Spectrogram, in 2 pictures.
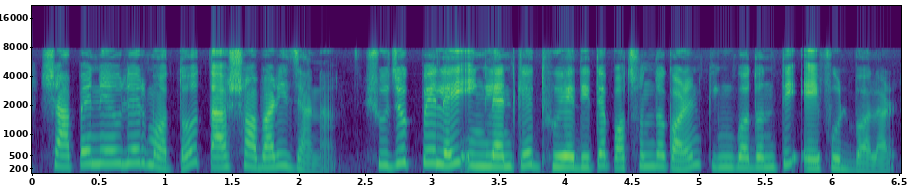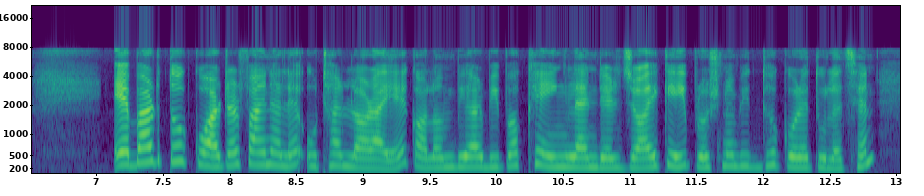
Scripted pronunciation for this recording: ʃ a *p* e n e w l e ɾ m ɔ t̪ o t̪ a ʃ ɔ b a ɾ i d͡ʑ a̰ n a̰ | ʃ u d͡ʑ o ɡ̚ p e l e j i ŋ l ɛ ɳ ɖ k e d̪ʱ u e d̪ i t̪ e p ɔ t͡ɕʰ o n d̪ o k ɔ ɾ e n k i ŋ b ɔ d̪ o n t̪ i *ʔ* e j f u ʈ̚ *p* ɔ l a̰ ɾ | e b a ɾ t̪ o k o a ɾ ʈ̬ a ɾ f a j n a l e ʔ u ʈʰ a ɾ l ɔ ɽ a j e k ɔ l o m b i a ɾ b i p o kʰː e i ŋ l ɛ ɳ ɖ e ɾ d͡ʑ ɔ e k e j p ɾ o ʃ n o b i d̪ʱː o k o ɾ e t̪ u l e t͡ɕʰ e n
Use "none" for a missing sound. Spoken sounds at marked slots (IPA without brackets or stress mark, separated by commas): p, ʔ, b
